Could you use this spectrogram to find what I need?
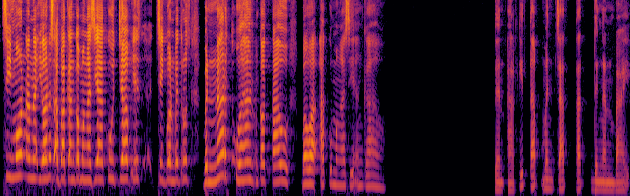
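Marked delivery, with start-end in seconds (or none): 0.1-2.3 high, loud, urgent asking; preacher booming Jesus' question; loud pressing question. Acted. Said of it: "Ditanya lagi". 2.3-7.7 high, loud, impassioned sermon delivery; fervent pulpit voice retelling the dialogue; full-force preaching. Acted.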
